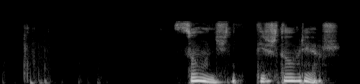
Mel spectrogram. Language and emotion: Russian, neutral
